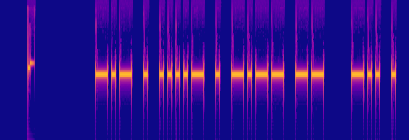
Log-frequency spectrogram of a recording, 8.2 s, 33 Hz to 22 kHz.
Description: Morse code, heard as a keyed tone, about 16 wpm, 700 Hz. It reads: KE4EYM DE
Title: USA Callsign DE Callsign - 6 Characters - 15wpm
